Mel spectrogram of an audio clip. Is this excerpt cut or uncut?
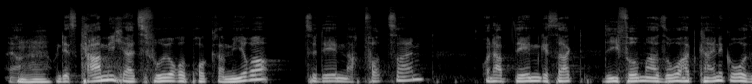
cut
